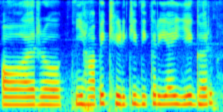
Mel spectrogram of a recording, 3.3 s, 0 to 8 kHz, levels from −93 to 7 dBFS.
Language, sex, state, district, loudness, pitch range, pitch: Hindi, female, Gujarat, Valsad, -16 LUFS, 205-225 Hz, 220 Hz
